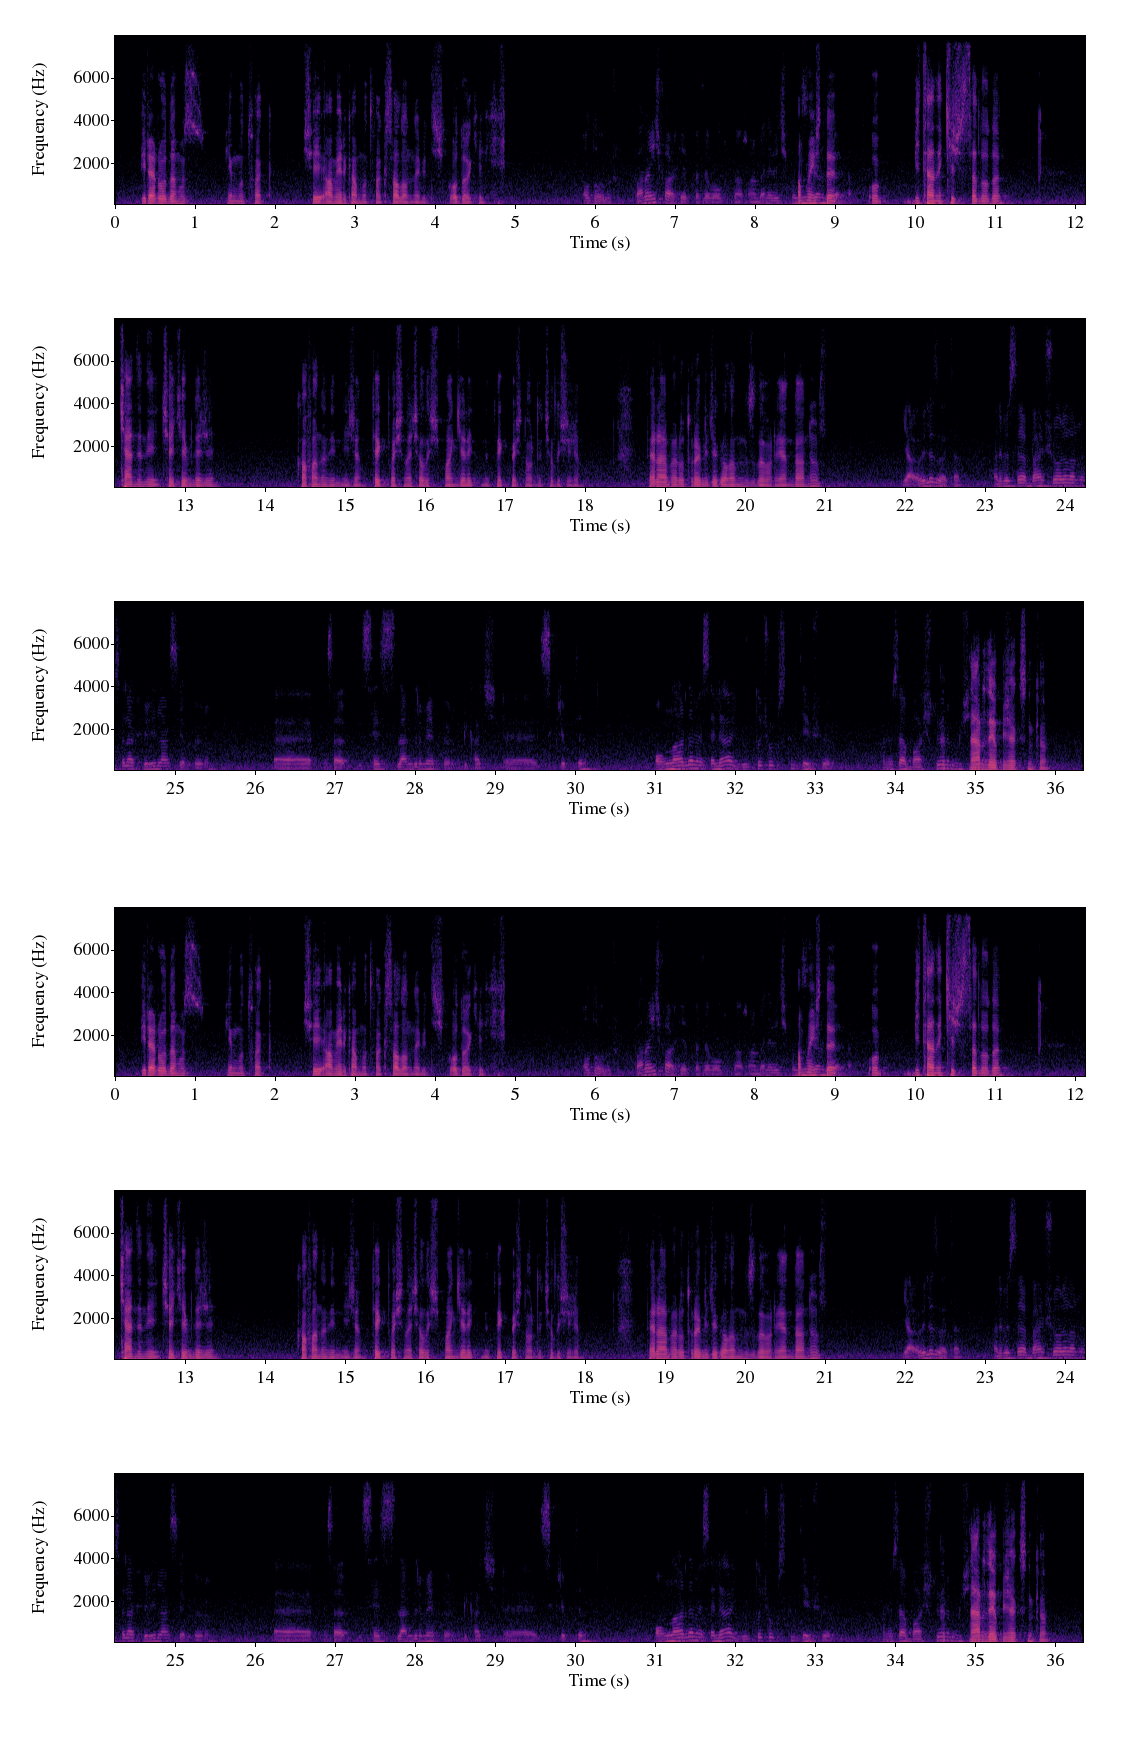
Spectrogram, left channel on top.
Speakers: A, on the right; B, on the left.
A: Birer odamız bir mutfak şey Amerikan mutfak salonla bitişik o da okey.
B: O da olur. Bana hiç fark etmez ev olduktan sonra. Ben eve
A: <laughs>
B: çıkmak
A: Ama
B: istiyorum
A: işte
B: zaten.
A: o bir tane kişisel oda kendini çekebileceğin Kafanı dinleyeceksin. Tek başına çalışman gerektiğinde tek başına orada çalışacaksın. Beraber oturabilecek alanınız da var. Yani daha ne olsun?
B: Ya öyle zaten. Hani mesela ben şu aralar mesela freelance yapıyorum. Ee, mesela seslendirme yapıyorum birkaç e, script'in. Onlarda mesela yurtta çok sıkıntı yaşıyorum. Hani mesela başlıyorum
A: Yani
B: bir şeye.
A: Nerede yapacaksın
B: işte
A: ki onu?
